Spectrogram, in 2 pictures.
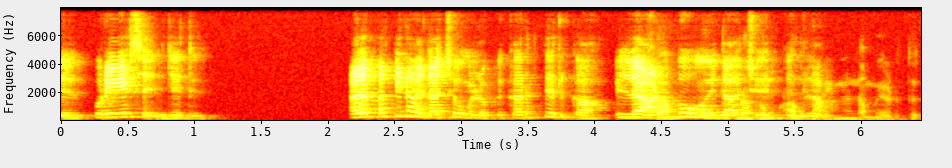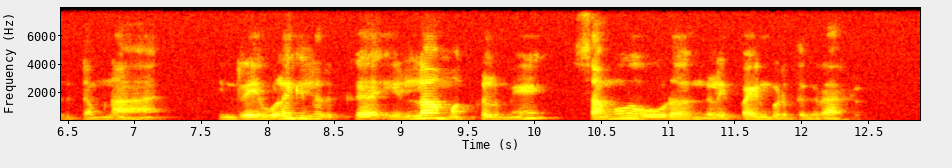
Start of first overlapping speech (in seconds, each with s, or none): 4.5 s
